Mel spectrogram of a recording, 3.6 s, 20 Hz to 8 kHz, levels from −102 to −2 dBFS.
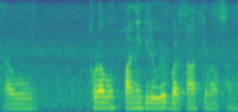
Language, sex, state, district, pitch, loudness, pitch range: Chhattisgarhi, male, Chhattisgarh, Rajnandgaon, 130 Hz, -19 LUFS, 130-145 Hz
